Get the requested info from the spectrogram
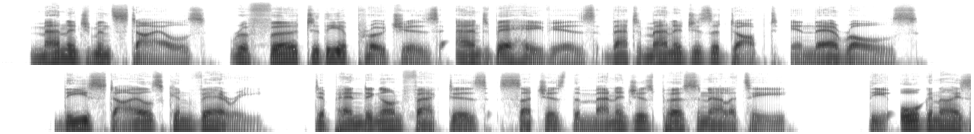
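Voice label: English, British, male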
